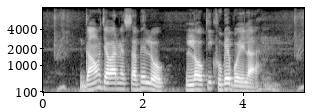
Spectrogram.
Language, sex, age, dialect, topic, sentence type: Bhojpuri, male, 18-24, Northern, agriculture, statement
